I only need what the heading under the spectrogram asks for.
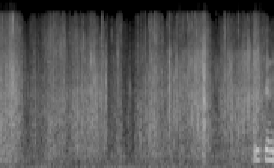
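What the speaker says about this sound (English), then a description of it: "normally you can just peel the bag down and flip it over" A plastic bag is peeled down off a block of pottery clay, giving close, continuous crinkling and rustling with a few crisp tearing bursts that stay fairly quiet.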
